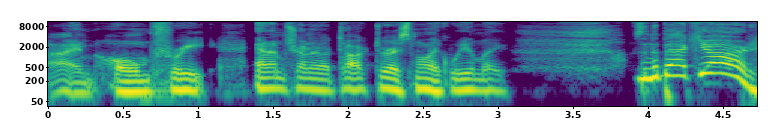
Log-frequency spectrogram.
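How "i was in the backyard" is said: mock panicked voice, very high and very slow. Retelling trying to talk to her smelling like weed: imitating own panicked voice. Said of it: "I'm panicking".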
